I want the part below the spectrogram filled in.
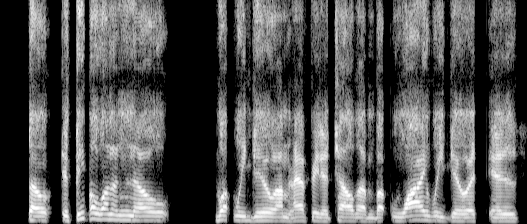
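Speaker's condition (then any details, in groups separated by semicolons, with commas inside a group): ALS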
